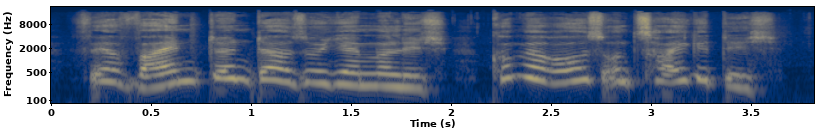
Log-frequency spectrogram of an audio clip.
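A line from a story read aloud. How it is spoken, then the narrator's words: Loud calling. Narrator (German): ruft der Fuchs laut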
